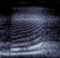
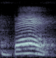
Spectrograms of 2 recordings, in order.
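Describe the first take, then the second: First: बेर with the narrower ए vowel; छोटा ए. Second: बैर with a big, open ऐ vowel; बड़ा ऐ. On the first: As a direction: say बेर with ए, not open ऐ. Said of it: "इसमें एक मात्रा निकली है". (बेर में छोटी ए की आवाज़) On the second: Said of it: "ऐ है तो इसकी आवाज़ बड़ी होती है". (बैर में मुंह खोलकर ऐ) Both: Shown as a demonstration.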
